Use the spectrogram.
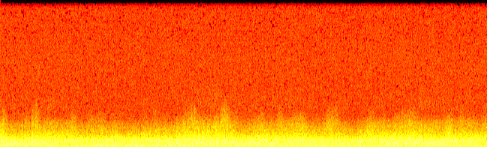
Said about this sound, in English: I'd like you to hear one of the most powerful sounds in nature, the ocean surf.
